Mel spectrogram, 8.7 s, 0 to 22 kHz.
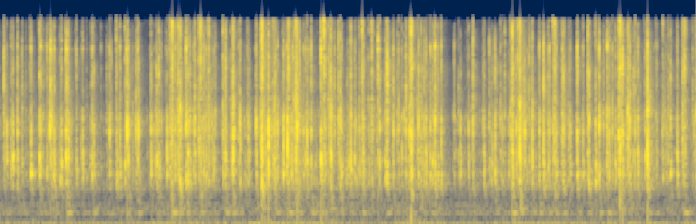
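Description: Fingertips with long acrylic nails type fast, at about 98 words per minute, on a full-size mechanical keyboard with white plastic keycaps on a black base. A steady, bright clatter of short, dry, clicky key taps runs throughout with almost no low end, easing briefly in a few short pauses before the rapid typing resumes.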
